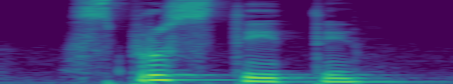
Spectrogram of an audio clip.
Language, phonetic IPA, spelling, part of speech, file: Ukrainian, [sprɔˈstɪte], спростити, verb, Uk-спростити.ogg
- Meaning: to simplify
